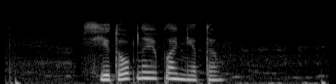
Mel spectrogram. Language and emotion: Russian, neutral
